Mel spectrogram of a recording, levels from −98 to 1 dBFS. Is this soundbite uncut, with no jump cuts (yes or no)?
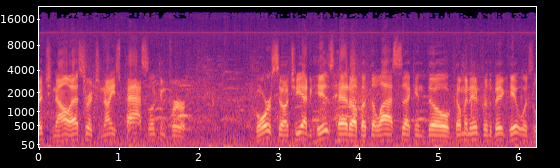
no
